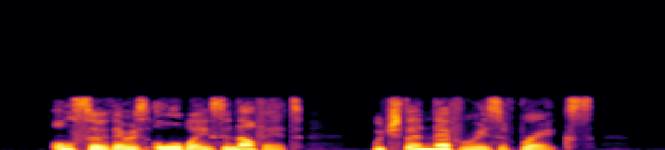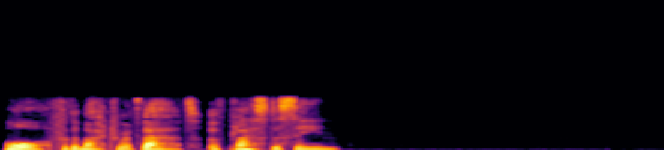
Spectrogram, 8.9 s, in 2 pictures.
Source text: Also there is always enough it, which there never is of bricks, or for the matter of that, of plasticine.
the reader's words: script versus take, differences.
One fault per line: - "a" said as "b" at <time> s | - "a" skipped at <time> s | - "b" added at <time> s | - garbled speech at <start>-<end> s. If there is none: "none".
none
